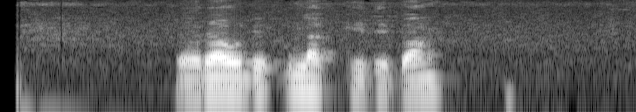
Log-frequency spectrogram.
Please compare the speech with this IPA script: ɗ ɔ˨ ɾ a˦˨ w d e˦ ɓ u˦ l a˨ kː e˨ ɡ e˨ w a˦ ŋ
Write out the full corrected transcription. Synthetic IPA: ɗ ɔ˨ ɾ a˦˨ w d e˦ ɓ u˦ l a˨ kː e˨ d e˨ b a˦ ŋ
